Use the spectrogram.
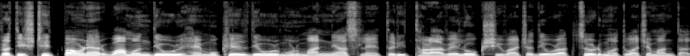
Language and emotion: Goan Konkani, neutral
